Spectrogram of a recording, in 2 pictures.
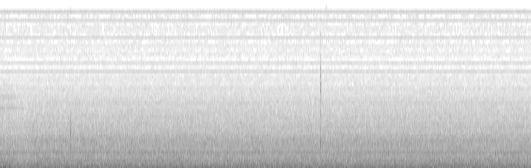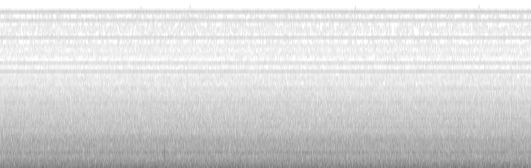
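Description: Aircraft tyres rumble over the pavement.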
